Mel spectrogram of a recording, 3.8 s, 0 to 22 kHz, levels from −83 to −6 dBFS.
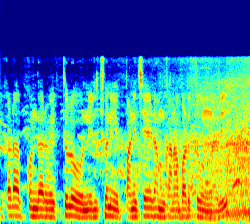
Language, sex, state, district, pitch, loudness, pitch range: Telugu, male, Telangana, Hyderabad, 135 Hz, -14 LUFS, 130-150 Hz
